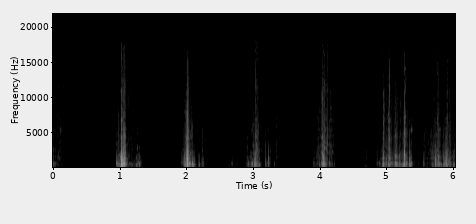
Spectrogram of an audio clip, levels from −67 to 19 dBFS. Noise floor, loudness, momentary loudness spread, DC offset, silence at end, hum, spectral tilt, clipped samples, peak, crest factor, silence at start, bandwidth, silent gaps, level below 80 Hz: -83 dBFS; -31 LUFS; 22 LU; under 0.1%; 0 s; none; -3 dB/octave; under 0.1%; -2 dBFS; 32 dB; 0 s; 18 kHz; none; -66 dBFS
